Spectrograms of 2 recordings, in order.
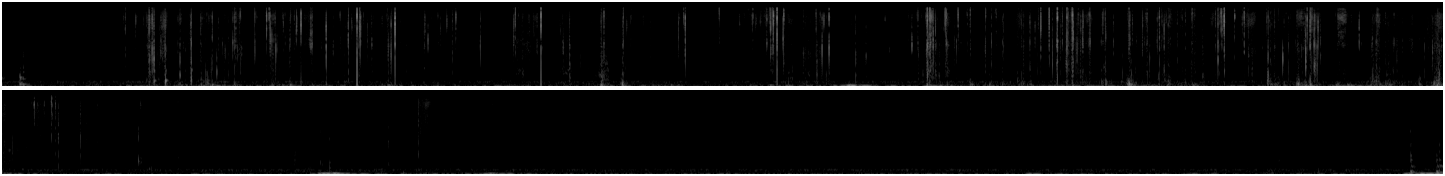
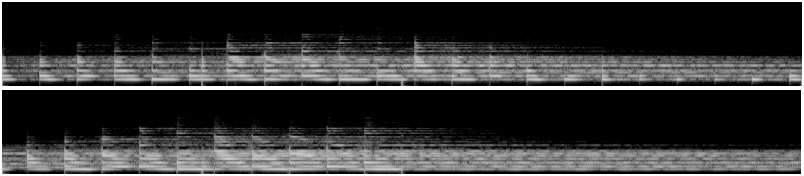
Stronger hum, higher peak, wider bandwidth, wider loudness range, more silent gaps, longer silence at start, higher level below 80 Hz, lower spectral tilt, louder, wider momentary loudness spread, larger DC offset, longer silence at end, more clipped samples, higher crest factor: neither; second, -8 dBFS vs -2 dBFS; first, 17 kHz vs 4.7 kHz; first, 20 LU vs 7 LU; neither; about the same, 0 s vs 0 s; about the same, -62 dBFS vs -60 dBFS; second, 0 dB/octave vs -8 dB/octave; second, -42 LUFS vs -19 LUFS; first, 24 LU vs 9 LU; neither; about the same, 0 s vs 0 s; neither; first, 40 dB vs 16 dB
